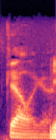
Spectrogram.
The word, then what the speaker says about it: Galaga: It's Galaga.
